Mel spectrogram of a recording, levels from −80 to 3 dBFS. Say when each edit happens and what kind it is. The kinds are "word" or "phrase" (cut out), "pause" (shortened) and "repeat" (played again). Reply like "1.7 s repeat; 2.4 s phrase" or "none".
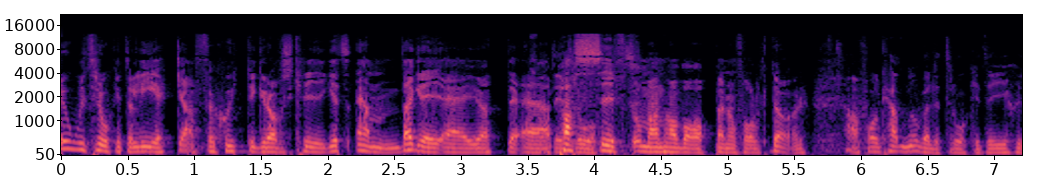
none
